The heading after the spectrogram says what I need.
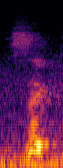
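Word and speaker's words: sechzig: And then, Zach, 60. Hmm? 60. What 60? What's in German? Zach. Zach, yes, correct. Zach, Zach or Zach? Zach. Zach. It's written S also, but we pronounce Zach.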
